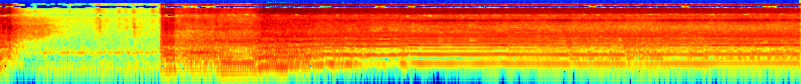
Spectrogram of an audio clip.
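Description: Handheld power cutting tool starting up about a second and a half in, rising in pitch as it spins up to speed, then running steadily while cutting out the car's front-end body around a hole.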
